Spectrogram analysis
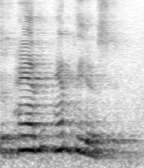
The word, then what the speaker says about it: panentheist: good question and it's the answer is panentheist which is an added syllable um and and that's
